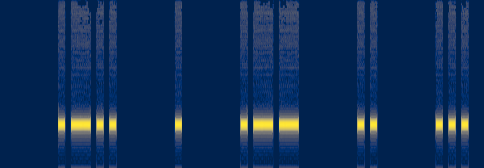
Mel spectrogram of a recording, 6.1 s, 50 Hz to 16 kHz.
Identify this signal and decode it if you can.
Morse code, heard as a keyed tone, about 15 wpm, spaced as for 8 wpm, 1000 Hz. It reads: LEWIS
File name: qotdfiles / 8wpm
